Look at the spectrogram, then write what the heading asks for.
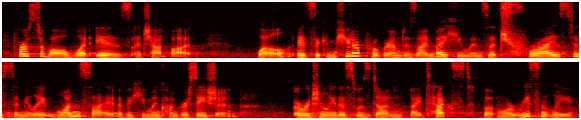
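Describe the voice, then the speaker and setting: A woman from Toronto with a Canadian English accent gives a prepared conference talk in a clear, measured, explanatory way. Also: mid-range voice. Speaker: conference speaker, web developer. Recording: echoey hall, noisy room ambience.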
